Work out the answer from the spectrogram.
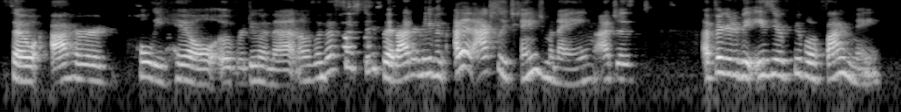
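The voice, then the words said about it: Light Southern American twang. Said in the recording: “I hear so much Southern in your accent ... a little bit of that Southern twang”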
